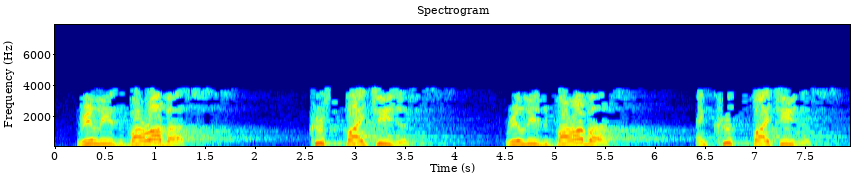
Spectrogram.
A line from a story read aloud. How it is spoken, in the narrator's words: the crowd is shouting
